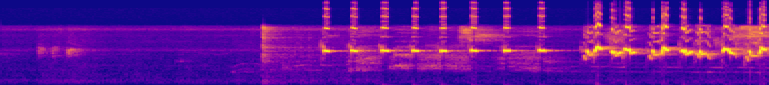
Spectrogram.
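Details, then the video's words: Greater green leafbird song used as a lure to make caged birds sing: a faint short phrase, then a run of about eight clear, evenly repeated whistled notes, ending in a fast jumbled chattering burst. "PANCINGAN gacor cucak hijau suara Full panjang untuk pancingan burung bahan agar SELALU GACOR"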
